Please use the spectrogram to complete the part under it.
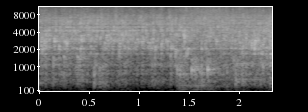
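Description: Onions frying in hot oil for Andhra-style sambar, a dense continuous hiss and sizzle that stays loud and even throughout, heard up close.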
